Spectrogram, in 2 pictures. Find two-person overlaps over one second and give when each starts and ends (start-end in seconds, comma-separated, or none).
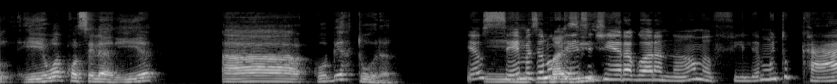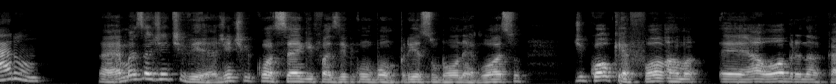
4.8-6.1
